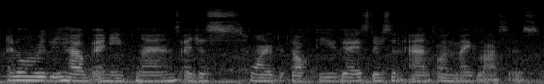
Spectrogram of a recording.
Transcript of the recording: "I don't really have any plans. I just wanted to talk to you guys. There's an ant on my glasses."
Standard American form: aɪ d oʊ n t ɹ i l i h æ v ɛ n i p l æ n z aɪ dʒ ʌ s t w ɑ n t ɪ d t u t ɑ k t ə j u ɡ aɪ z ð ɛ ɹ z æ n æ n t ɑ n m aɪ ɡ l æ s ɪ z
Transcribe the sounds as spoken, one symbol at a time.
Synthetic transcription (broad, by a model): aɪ d oʊ n t ɹ i l i h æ v ɛ n i p l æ n s aɪ dʒ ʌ s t w ɑ n t ɪ d t u t ɑ k t ə j u ɡ aɪ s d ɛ ɹ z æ n æ n t ɑ n m aɪ ɡ l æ s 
